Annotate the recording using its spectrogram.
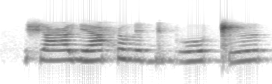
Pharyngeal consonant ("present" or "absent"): present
